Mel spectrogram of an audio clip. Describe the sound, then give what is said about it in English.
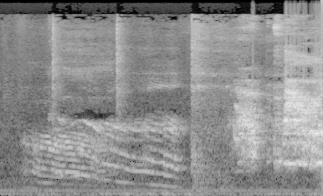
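A person vocally imitates a disco box noise: a strained, wavering howl with wobbling pitch, followed by a harsh, raspy, hissing burst, loud and without other talk. “I like the disco box noise. Yeah, it fucking tears my throat.”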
